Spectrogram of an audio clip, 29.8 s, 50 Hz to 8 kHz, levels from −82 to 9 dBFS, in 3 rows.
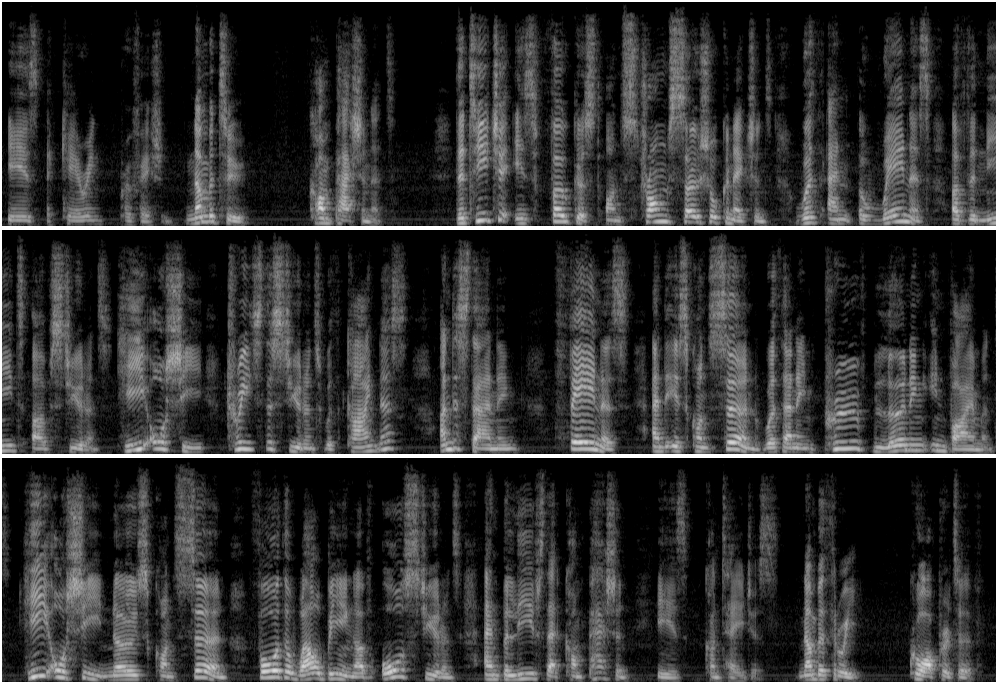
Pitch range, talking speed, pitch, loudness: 145-225 Hz, 125 wpm, 175 Hz, -20 LUFS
